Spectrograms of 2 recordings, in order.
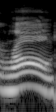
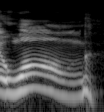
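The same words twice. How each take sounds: First: The word is said in a plain, unaccented way. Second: The word is said with a thick foreign accent. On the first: This is not how she said it. "she ain't said wrong" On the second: This is how she actually said it. "her accent thicker than a Ghanaian man"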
